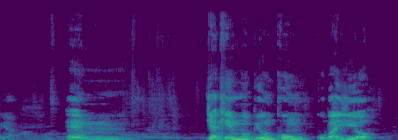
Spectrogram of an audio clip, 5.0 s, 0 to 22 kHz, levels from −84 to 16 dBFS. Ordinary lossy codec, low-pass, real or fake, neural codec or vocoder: none; 19.8 kHz; real; none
